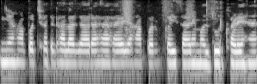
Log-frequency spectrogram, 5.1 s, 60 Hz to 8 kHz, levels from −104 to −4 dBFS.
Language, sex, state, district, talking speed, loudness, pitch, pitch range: Hindi, female, Uttar Pradesh, Ghazipur, 165 wpm, -15 LUFS, 210 Hz, 205-215 Hz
